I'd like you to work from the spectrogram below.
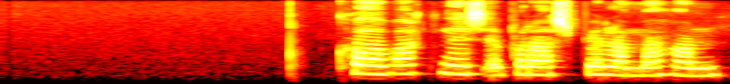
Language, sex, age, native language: Icelandic, female, 13, Polish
